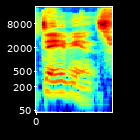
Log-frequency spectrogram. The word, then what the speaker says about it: DVNTS: Yeah, this is Deviants from the Central Coast. It's spelled yeah. DVNTS.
